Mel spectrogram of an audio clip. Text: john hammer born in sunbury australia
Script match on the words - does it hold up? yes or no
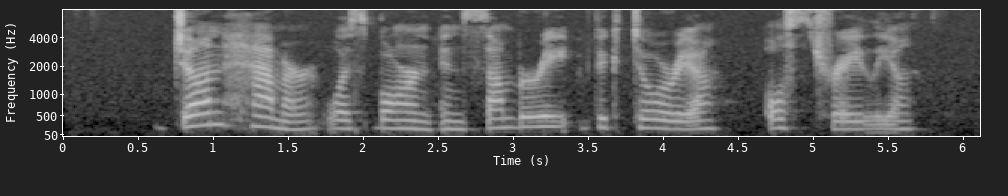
no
